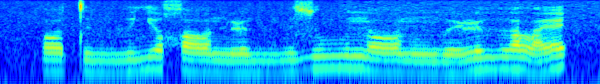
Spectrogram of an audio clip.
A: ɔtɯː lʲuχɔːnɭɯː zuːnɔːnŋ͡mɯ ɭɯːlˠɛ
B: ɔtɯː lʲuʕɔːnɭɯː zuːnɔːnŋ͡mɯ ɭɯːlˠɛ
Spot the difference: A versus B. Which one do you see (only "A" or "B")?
A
